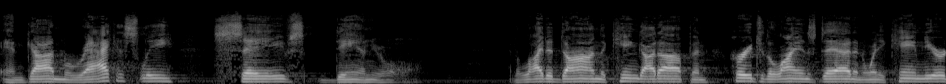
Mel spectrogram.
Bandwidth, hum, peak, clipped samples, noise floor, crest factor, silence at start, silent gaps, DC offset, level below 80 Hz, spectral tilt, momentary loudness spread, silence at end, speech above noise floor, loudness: 12.5 kHz; none; -6 dBFS; under 0.1%; -64 dBFS; 22 dB; 0.05 s; none; under 0.1%; -64 dBFS; -5 dB/octave; 13 LU; 0 s; 38 dB; -27 LUFS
